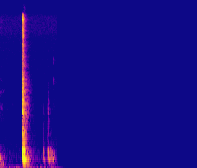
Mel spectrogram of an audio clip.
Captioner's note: gavel bangs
